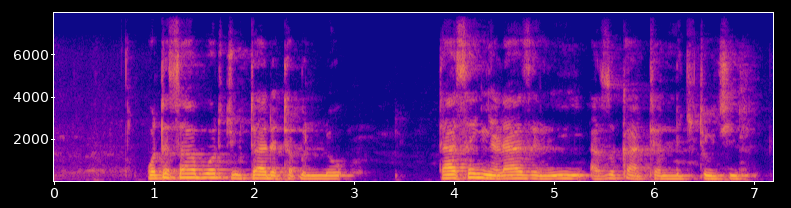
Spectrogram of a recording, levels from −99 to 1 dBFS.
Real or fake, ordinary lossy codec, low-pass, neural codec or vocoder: real; none; none; none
